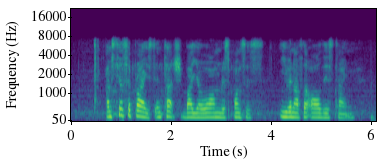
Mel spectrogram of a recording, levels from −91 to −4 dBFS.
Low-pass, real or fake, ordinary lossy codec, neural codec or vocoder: 7.2 kHz; real; Opus, 24 kbps; none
